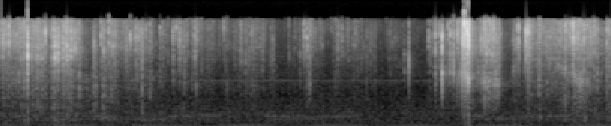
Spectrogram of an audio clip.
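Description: Dry orange soap rosettes, broken into flakes, are crushed and crumbled in a hand with long dark red nails, giving dense, bright, crisp crackling and crunching. The crumbling thins to soft, sparse crackles through the middle, then returns with a sharp, loud crunch and a busy burst of crackling toward the end, over a faint low hum.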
